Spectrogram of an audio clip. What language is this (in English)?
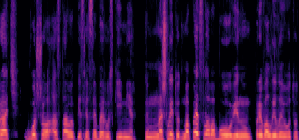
Ukrainian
